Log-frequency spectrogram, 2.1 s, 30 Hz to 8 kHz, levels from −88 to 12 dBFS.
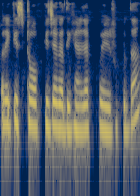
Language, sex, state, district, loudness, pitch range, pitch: Garhwali, female, Uttarakhand, Uttarkashi, -13 LUFS, 200-230 Hz, 210 Hz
